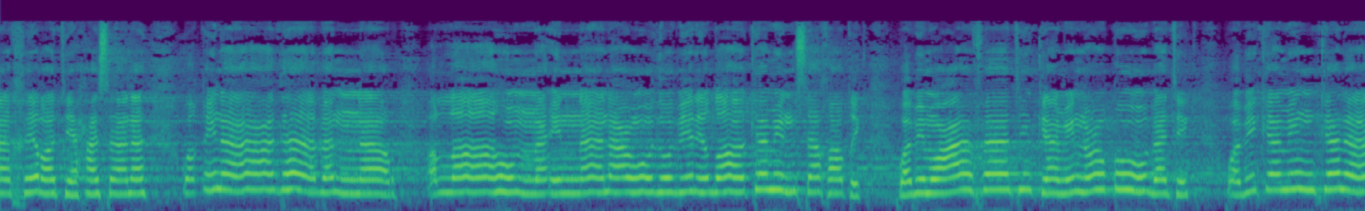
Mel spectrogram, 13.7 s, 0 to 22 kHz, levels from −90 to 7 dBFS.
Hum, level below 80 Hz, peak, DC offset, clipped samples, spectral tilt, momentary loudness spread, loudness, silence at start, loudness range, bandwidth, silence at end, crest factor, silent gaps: none; -60 dBFS; -2 dBFS; under 0.1%; under 0.1%; -2 dB/octave; 8 LU; -15 LUFS; 0 s; 1 LU; 15.5 kHz; 0 s; 14 dB; none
